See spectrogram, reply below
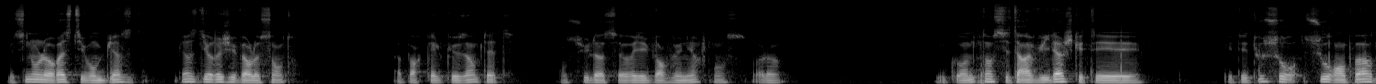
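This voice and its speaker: French man, low mellow voice, congested, halting casual game commentary. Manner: hesitant, many fillers and restarts. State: stuffy from a cold. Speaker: gameplay commentator. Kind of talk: casual gameplay commentary over recorded matches.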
